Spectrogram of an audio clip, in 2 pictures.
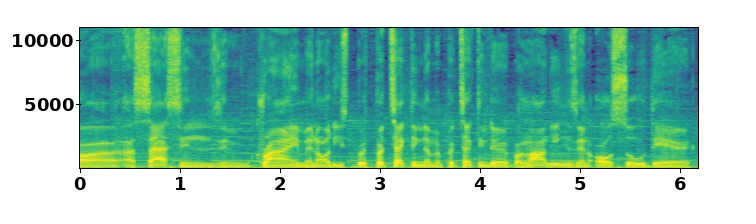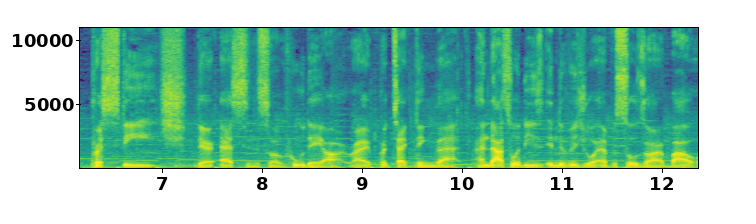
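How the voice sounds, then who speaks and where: With music in the background, the speaker keeps a relaxed tone and a moderate pace. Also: man. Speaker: anime reviewer. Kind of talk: casual talk to camera. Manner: casual, relaxed.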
